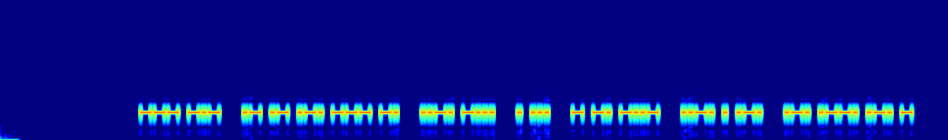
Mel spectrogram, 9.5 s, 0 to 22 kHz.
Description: Morse code, heard as a keyed tone, about 36 wpm, 700 Hz. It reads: OK AARON FB ES TNX FER RPRT
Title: K1USN SST QSO Practice 35wpm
